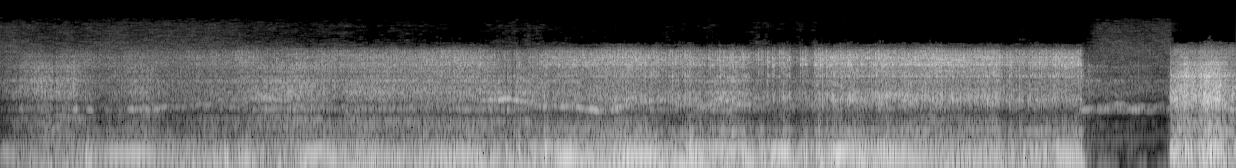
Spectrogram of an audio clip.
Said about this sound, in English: Plane approaching, sir. Plane circling the field.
